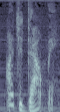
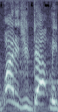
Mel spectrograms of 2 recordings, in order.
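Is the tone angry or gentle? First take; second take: gentle; angry. First: It is said in a kind, gentle tone. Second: It is said in an angry, berating tone.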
